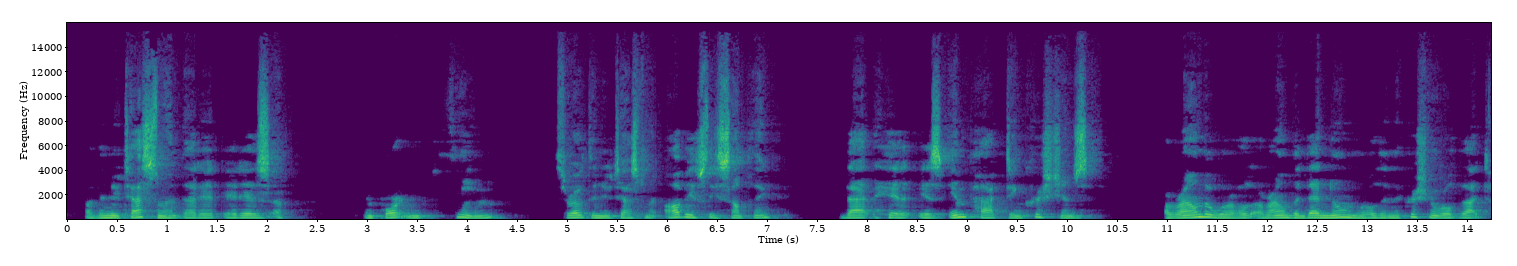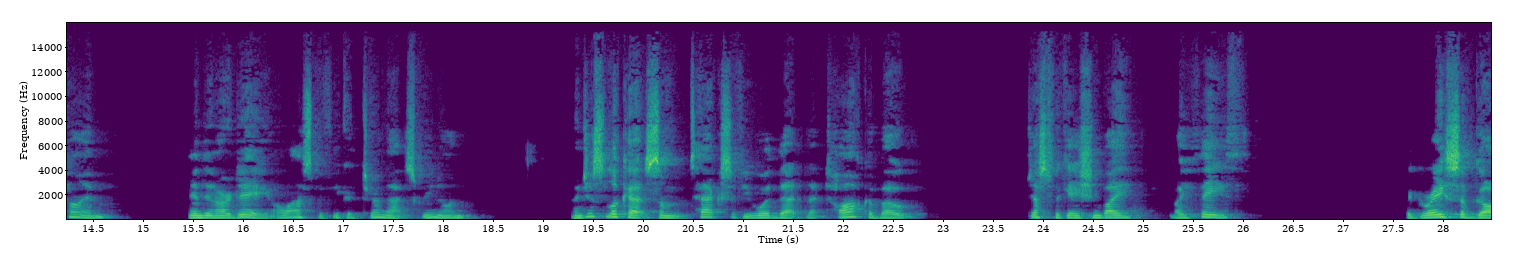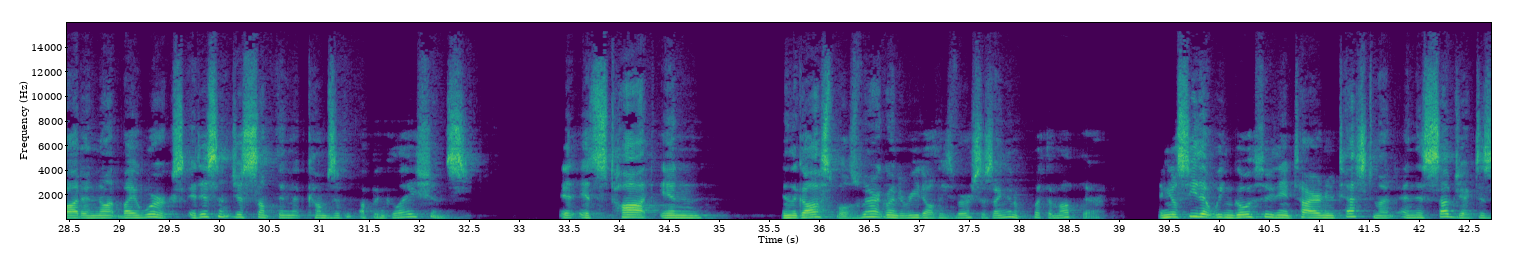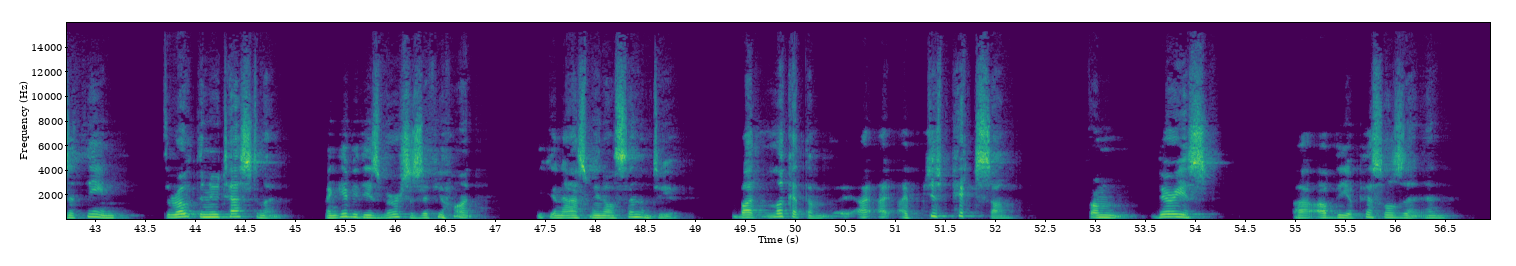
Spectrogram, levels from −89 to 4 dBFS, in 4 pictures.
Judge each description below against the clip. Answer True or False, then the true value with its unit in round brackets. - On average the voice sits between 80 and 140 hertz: False (165 Hz)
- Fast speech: False (170 wpm)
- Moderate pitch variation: True (4.2 semitones)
